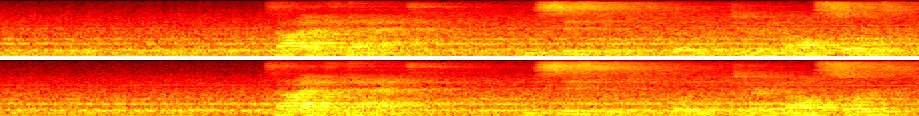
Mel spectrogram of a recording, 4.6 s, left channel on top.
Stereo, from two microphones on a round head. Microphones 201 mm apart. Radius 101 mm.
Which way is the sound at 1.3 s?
15° right (ahead or behind).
